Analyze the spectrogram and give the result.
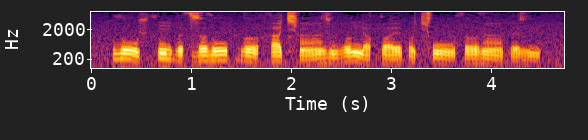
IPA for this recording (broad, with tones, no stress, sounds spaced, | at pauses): ð oː˥˩ ʃ θ ũ˥ b ɜ˥˩ θ z ʌ˥ ð oː˥ p b ʌː˥˩ h a˥ t͡ɕʰ ãː˩˥ z u˧ β ʌ˥ ŋ ɛ˩˥ qʷ ɛː˧ p ʌ˩ t͡ɕʰ oː˥˩ θ ʌː˥ ð ãː˥˩ p ɛ˩˥ ɣ u˧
